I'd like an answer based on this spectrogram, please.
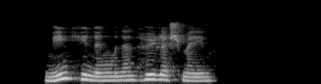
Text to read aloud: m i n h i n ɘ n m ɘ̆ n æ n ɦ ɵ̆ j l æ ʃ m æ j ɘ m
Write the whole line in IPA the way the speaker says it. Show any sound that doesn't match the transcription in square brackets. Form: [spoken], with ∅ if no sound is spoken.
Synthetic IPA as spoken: m i n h i n ɘ [ŋ] m ɘ̆ n æ n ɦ ɵ̆ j l æ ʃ m æ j ɘ m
